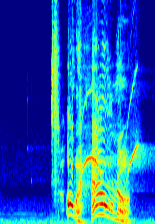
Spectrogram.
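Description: A young man laughs and squeals loudly, close to a microphone.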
